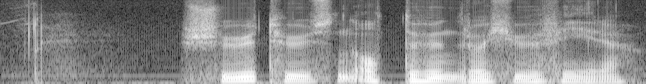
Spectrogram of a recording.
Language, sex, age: Norwegian, male, 38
